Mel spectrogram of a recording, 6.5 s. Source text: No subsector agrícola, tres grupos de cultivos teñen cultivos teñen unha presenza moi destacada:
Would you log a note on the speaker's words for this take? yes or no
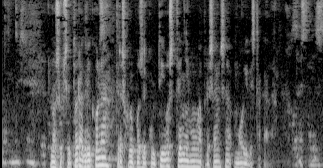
yes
